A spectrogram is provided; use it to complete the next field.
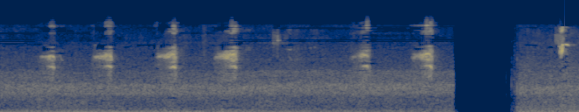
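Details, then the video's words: Wild bird in song, said to prompt replies from other birds: short clear high notes repeated roughly every three-quarters of a second over a noisy hiss, with a brief break before a final note. "Burung kincir angin di alam liar suara bikin burung lain cepet nyaut"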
